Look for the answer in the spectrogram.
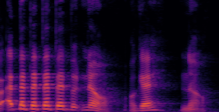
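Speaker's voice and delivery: high, sharp "ep, ep, ep" interruptions; cutting someone off. Retold or imitated. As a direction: shut him down mid-sentence. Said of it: "And I go".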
